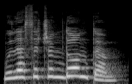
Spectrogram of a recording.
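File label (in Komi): мыйла сэтшӧм донтӧм, Komi, female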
